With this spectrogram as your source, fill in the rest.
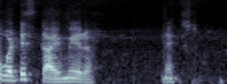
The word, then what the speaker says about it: काइमेरा: This is called as chimeric काइमेरा। ठीक है, ठीक है, प्रोनाउंसिएशन आप चेक कर लेना एक बार, कीमेरा नहीं है, काइमेरा है, ठीक है?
